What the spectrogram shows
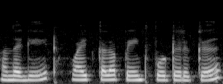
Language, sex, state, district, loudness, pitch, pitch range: Tamil, female, Tamil Nadu, Nilgiris, -15 LUFS, 205 Hz, 200-215 Hz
